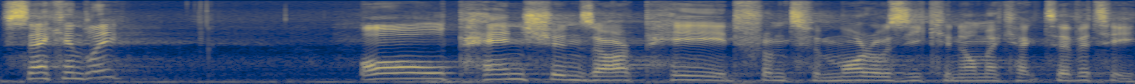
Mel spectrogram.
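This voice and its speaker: With audible room echo, a man with a Scottish accent speaks using lively intonation. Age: 60s. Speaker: investment manager. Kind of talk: conference keynote talk.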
